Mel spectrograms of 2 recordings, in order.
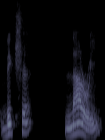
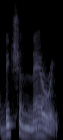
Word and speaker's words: dictionary: Cuando una palabra termina en ari, esa A por lo general se va a pronunciar como una E modificada. Por ejemplo, la palabra diction no se va a decir dictionary, sino dictionary, necessary.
